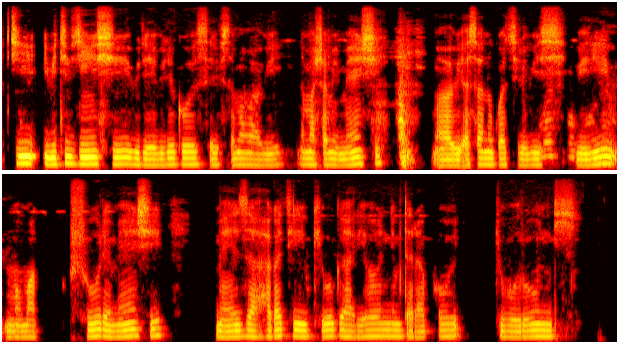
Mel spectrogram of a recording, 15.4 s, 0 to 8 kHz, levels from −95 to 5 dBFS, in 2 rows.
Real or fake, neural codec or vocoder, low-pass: real; none; 7.2 kHz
